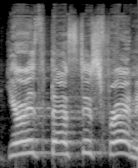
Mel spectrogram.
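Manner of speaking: high, loud cooing mom; mock doting mom. Host voicing the mom pleading with David, high and loud. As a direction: coo it at him, over the top.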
